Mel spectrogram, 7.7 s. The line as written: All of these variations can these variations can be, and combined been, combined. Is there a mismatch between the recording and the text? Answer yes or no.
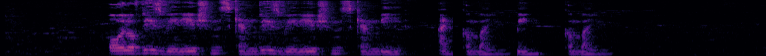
no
